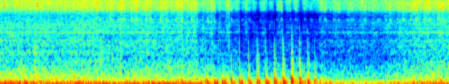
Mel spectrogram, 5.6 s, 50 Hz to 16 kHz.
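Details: 1983 Dodge D250 318 V8 after swapping a Carter Thermoquad for an Edelbrock 600 carburetor: uneven loping idle that fluctuates, then a burst of sharp backfire pops and rattle before settling; cause unknown.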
